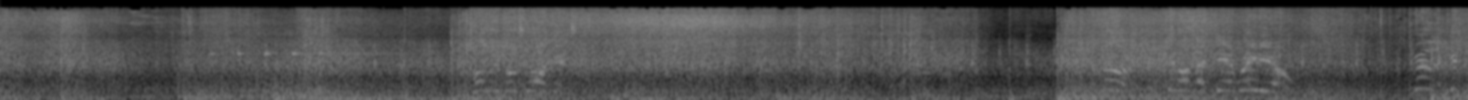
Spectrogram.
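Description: Explosions boom and rumble all around.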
